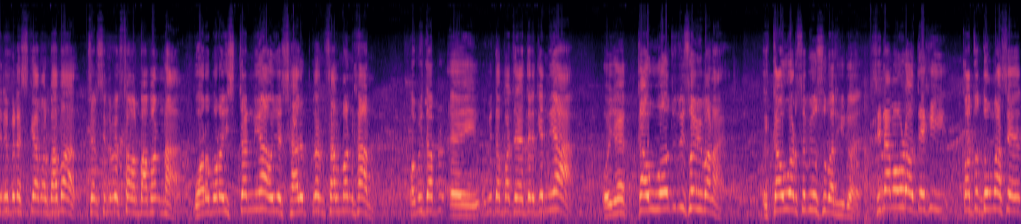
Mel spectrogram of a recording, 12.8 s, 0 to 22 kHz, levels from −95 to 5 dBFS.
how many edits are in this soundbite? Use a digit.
3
